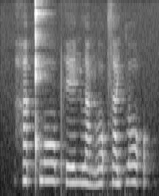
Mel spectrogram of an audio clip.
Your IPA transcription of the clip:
h a˥˩ t̚ kʰ w ɔː˥˩ pʰ eː˧ n l a˨˩ ŋ l ɔ˦˥ ʔ s a˦˥ j p l ɔ˥˩ ʔ

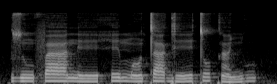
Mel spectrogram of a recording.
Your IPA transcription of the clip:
z ũ˨ f aː˧ n eː˨ h e˧ m ɔ̃˨˦ t a˧ ɡ eː˨˦ t o˦ k ã˨ ɲ u˦

